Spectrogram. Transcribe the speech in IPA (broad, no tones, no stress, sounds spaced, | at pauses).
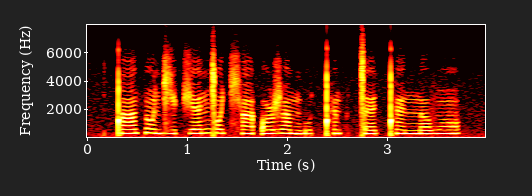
ǃ ã t ɔ̃ d͡ʑ ɘ t͡ʃ ɛ ŋ͡ǀ ɔ t͡ɕʰ ã ʔ ɔ ʐ ã m ɡʷ ʌ ǃʰ ɛ̃ kʷ ǀ ɛ ǃʰ ɛ̃ n ʌ v ɔ̃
